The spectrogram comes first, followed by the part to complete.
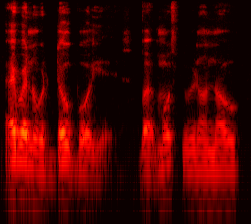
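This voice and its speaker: A man from with a deep, bass-heavy, mumbly voice, talking casually as a music artist guest in an interview. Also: fairly even intonation, racing, warm tone. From Baltimore, USA. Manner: mumbly, laid-back streetwise delivery.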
